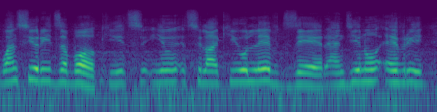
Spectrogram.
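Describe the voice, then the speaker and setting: A man from Egypt, a publisher answering interview questions in a measured way with pauses. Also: high-pitched, little pitch movement, darkish tone. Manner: measured, pausing with fillers. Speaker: guest publisher.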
